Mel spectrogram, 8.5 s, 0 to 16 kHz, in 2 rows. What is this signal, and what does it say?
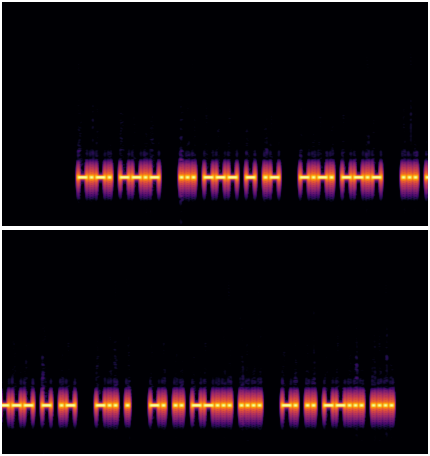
Morse code, heard as a keyed tone, about 40 wpm, 690 Hz. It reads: CQ SOTA CQ SOTA DE NI7H NI7H
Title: SOTA QSO Practice 40wpm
